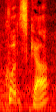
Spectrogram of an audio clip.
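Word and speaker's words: Kucka: When Tufan came on, it meant Sissoko and Kutska, as I've been told by Slovakian, is how you say his name, Kutska, they dropped a bit deeper.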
